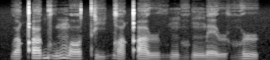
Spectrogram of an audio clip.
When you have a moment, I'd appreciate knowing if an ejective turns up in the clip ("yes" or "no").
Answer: yes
